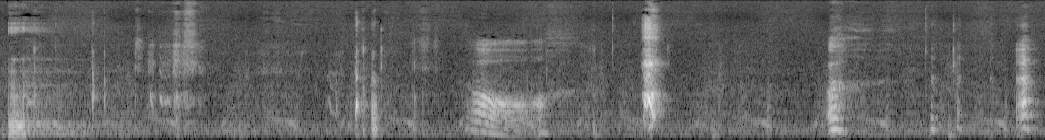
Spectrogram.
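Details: Infant twin girl with hiccups: several short, sharp hiccups spaced a second or two apart, with soft fussing sounds and room noise.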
